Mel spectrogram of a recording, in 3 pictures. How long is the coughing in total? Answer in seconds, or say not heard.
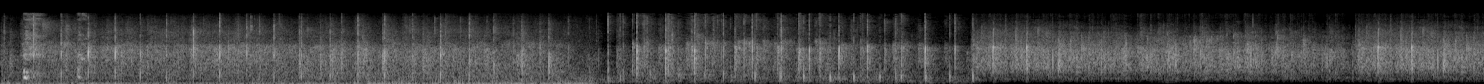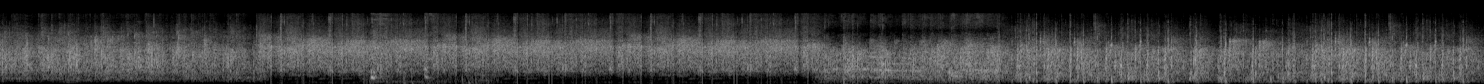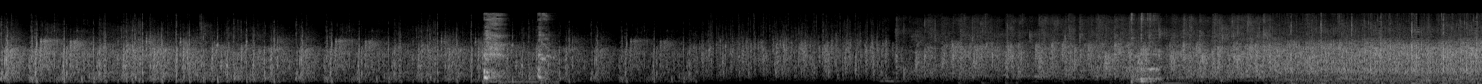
2 s.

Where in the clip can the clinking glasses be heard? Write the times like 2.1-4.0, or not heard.
18.6-19.9, 41.0-41.9.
